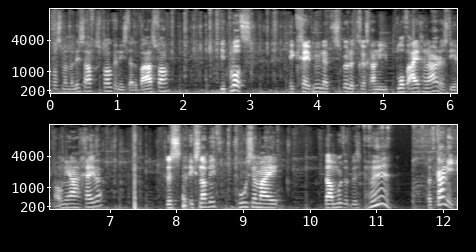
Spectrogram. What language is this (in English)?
Dutch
